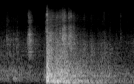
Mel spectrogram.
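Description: A hardware junk drawer in a garage workshop during a Pontiac Firebird Trans Am engine build is yanked open with one solid thump, followed by a short rattle of loose contents settling.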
